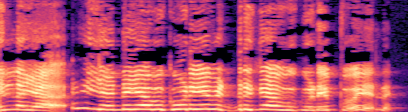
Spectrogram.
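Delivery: a husband sobbing for his dead wife; anguished crying. Acted. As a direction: howl out the grief. Grieving husband breaks down.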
